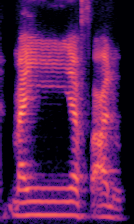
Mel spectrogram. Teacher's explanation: নুন যেটা আছে সরাসরি মান হিসেবে নুনটা উচ্চারণ হবে না, এটা ইয়াকে একসাথে মিলিয়ে পড়তে গিয়ে নুনটা চলে যাবে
